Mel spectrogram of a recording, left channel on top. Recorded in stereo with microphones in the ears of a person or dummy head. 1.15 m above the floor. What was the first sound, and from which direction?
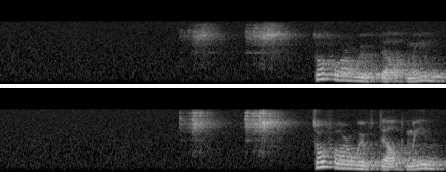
Cutlery clinking, 85° right.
